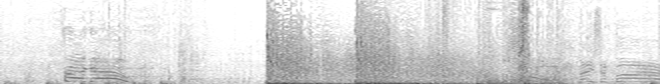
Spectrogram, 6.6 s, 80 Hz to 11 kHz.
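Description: A frag grenade explodes in Modern Warfare 3 multiplayer Search and Destroy, a sudden loud boom with a long rumbling debris tail, amid in-game gunfire and shouted soldier voice lines before and after.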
